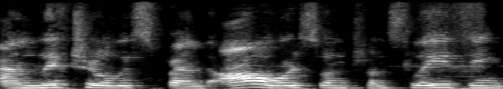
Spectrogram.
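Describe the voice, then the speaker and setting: A woman with a Russian accent talks at a moderate pace and a fairly high pitch. Music plays in the background. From Azerbaijan. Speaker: spiritual healer and coach. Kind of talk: interview.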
